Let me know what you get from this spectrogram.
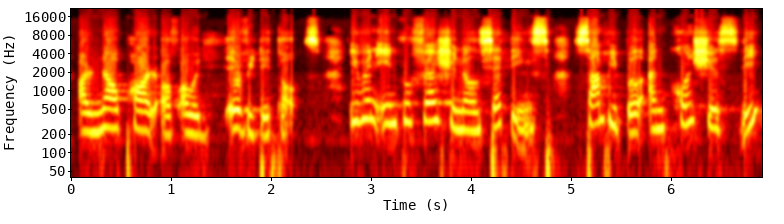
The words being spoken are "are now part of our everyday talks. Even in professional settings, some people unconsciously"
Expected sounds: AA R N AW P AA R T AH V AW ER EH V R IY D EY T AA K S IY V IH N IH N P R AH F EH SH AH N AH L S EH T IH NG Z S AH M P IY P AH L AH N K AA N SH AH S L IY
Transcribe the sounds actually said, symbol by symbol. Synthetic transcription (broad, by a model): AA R N AW P AA R T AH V AW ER EH V R IY D EY T AA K S IY V IH N IH N P R AH F EH SH AH N AH L S EH T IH NG S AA M P IY P AH L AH N K AA N SH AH S L IY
